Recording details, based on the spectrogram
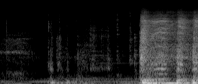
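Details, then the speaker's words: Toyota FRS/Subaru BRZ with aftermarket exhaust, start at higher rpm after tightening loose front pipe/overpipe near the subframe: starter cranks, engine catches and runs evenly with no exhaust rattle; fixed. "yep no more rattle sound was rattling pretty bad when I when you start the car since the RPM are higher but now it's fixed"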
